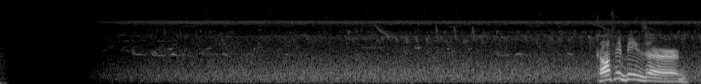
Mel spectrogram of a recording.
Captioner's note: birds chirping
